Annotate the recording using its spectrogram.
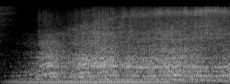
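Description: Mercedes F1 W06 Hybrid's 1.6-litre turbocharged V6 power unit firing up and running. It comes in suddenly, builds over about half a second, then holds steady.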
